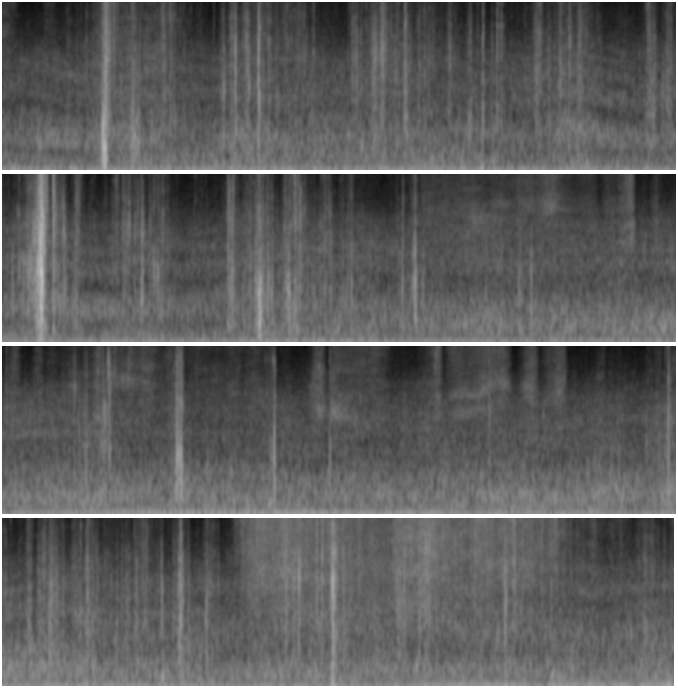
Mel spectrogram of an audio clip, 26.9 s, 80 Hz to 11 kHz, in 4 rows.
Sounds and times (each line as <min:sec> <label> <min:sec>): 0:00.0 gravel walk 0:26.9
0:00.0 river 0:26.9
